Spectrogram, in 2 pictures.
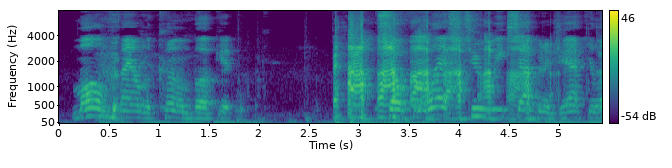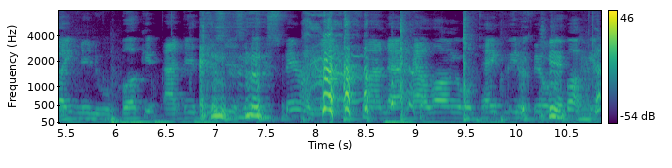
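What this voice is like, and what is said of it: Reads in a disguised voice. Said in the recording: “in a different voice so that it's doesn't sound like me”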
